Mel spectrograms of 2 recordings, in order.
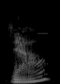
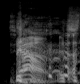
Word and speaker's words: Xiao: Jordan just going, Zhao? Xiao. That's how you say it.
